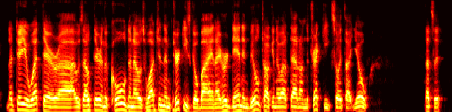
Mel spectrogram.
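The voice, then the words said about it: Baylock character voice impersonation. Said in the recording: “they just heard a Baylock impersonation ... he would always do his Baylock voice”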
